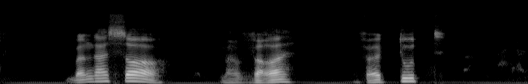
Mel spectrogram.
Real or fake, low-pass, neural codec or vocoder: fake; 10.8 kHz; autoencoder, 48 kHz, 32 numbers a frame, DAC-VAE, trained on Japanese speech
